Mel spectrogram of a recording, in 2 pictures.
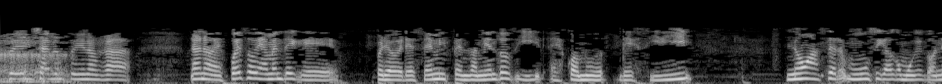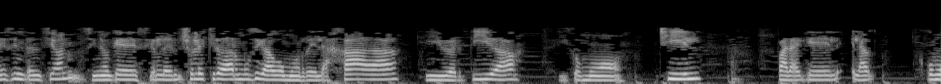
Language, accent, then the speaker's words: Spanish; Jujuy, Argentina; Y soy de Jujuy.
